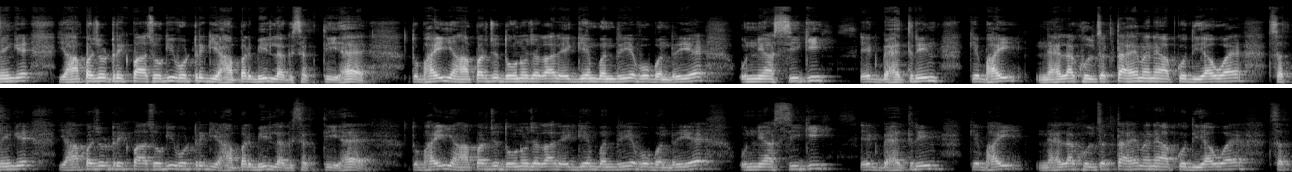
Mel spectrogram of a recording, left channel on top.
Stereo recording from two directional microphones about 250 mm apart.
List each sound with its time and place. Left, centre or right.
0.0 s speech: left
0.6 s speech: left
2.4 s speech: left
